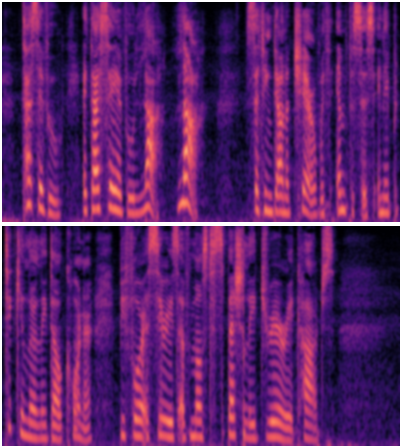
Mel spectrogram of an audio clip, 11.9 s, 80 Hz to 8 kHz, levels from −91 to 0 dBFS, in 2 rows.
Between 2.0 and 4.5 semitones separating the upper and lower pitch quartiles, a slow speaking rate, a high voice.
Yes: average, 3.7 semitones; slow, 120 wpm; high, 210 Hz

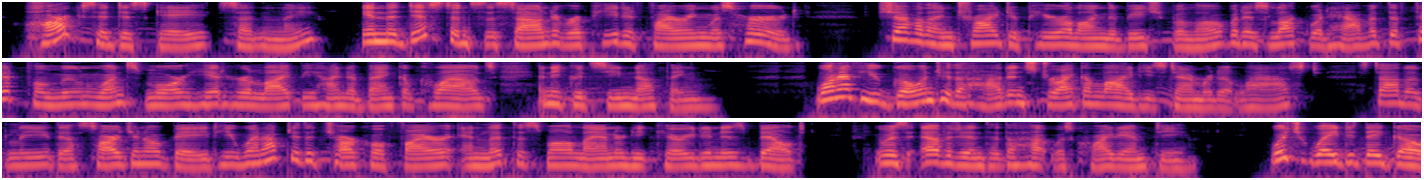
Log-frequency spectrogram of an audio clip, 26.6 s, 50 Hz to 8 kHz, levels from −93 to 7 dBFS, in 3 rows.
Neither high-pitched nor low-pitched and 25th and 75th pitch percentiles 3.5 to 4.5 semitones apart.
Yes: medium, 165 Hz; average, 4.0 semitones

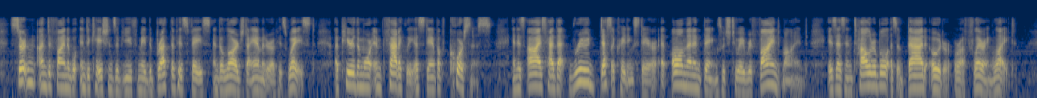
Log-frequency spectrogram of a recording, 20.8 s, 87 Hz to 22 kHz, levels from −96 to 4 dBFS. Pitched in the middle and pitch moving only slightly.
No: medium, 155 Hz; average, 3.7 semitones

